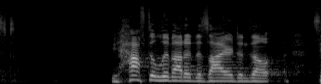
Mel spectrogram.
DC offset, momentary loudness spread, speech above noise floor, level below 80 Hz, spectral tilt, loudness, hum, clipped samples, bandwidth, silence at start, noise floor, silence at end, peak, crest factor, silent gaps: under 0.1%; 19 LU; 52 dB; -80 dBFS; -4.5 dB/octave; -31 LUFS; none; under 0.1%; 16 kHz; 0 s; -84 dBFS; 0 s; -12 dBFS; 22 dB; none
